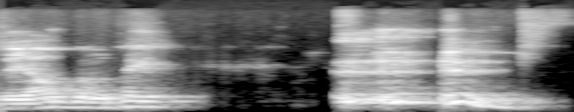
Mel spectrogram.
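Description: A man speaking in two short phrases with a brief pause between them.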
